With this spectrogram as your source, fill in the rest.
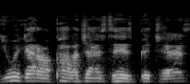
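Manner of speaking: acted-out angry yell. Retelling a woman's outburst at a kid apologizing, acting out angry yelling. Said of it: "she's just yelling and screaming".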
